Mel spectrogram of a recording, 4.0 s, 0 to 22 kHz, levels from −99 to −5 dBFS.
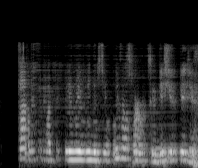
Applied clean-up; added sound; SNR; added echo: neural mask model DeepFilterNet 3.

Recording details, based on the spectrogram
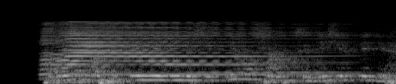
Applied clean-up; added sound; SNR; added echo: none; Harmonica; 2 dB; reverberation time 1.0 s.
